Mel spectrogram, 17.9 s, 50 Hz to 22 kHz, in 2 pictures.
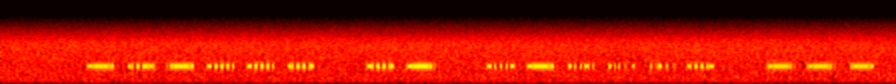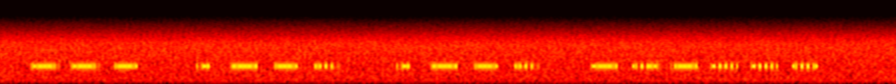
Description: Hellschreiber (Feld-Hell, 122.5 baud), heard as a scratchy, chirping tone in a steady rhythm, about 900 Hz, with radio static. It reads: BG3PPO DE HB4VYA 559 559 1297 1297 BG3PPO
